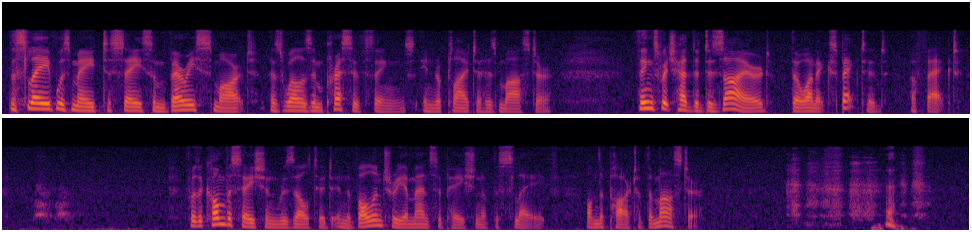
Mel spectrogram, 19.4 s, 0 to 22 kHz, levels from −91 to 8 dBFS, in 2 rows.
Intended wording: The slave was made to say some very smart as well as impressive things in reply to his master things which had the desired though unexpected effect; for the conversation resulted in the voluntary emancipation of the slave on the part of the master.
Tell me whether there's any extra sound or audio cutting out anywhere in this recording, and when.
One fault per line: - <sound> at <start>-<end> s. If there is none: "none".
- bark at 9.8-11.3 s
- breath at 17.5-19.1 s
